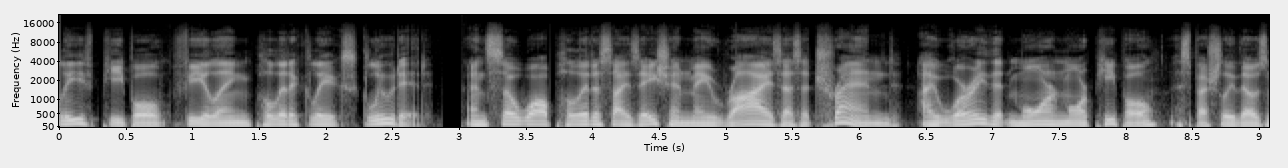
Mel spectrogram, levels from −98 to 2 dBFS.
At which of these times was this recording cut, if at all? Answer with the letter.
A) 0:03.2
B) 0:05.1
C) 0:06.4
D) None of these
D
